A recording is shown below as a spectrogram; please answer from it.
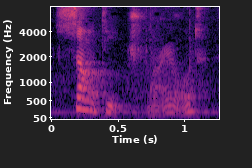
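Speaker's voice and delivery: low, soft, slow grumble; mumbling pirate. A narrator's reading. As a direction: mutter it under your breath. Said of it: "the pirate mumbled".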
